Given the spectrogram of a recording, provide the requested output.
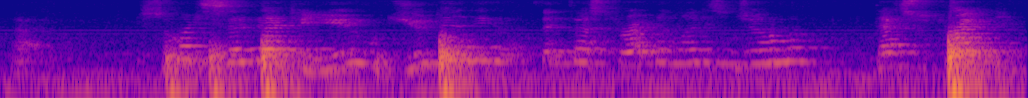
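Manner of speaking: high, pressing appeal to the jury; closing argument. Shown as a demonstration. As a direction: lean on the jurors to feel the threat. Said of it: "demo closing to the jury".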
